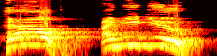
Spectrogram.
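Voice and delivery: loud, high-pitched cry for help, drawn out; cry of desperation. Acted. Preacher acting out a prayer for help, desperate cry. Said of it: "cry, a desper-, of desperation".

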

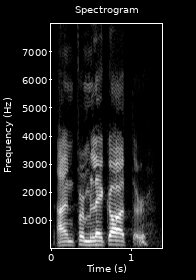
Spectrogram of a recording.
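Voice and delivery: mock demon. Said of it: "Or if you went to Lake Arthur".

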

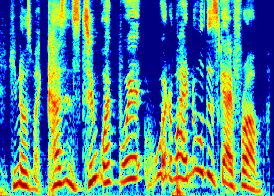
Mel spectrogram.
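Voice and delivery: high, incredulous inner questioning; acted bafflement. Acted bafflement about stranger.

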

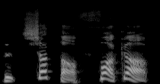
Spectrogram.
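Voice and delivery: high-pitched, exaggerated outburst; comic fed-up retort, voice leaping high; mock exasperation. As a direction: climb into a hammed-up pleading protest. Acted exasperated retort to the guru.

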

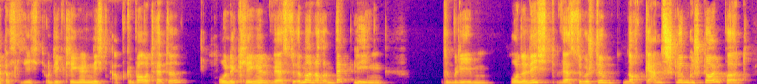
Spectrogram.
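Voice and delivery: high, emphatic character voice; Ernie, arguing back. Acted. Ernie listing for Bert what would have gone wrong, insistent. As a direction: argue each point with rising insistence.

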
